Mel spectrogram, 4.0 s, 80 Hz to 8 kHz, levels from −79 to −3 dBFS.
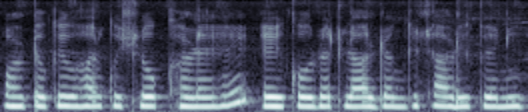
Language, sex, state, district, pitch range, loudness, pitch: Hindi, female, Madhya Pradesh, Bhopal, 240-250 Hz, -14 LUFS, 245 Hz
